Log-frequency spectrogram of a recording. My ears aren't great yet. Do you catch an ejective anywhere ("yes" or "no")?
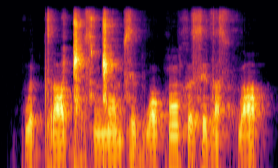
no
